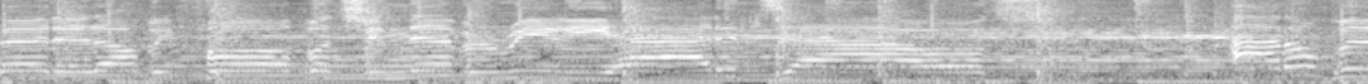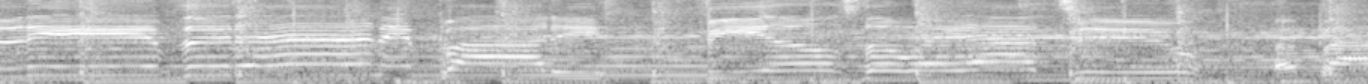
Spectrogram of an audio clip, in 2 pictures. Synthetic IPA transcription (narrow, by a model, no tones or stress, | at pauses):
ɜ˞ɾɪɾɔlˠbɨfɔɹbʌt͡ʃɨnɛvə˞ɹɪlˠiəɾɨt̚da | ʊt | aɪɾõʊ̃nb̥ɨlivðɨɾɛ | nibɑɾi | filˠzðəweɪaɪdʉəba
